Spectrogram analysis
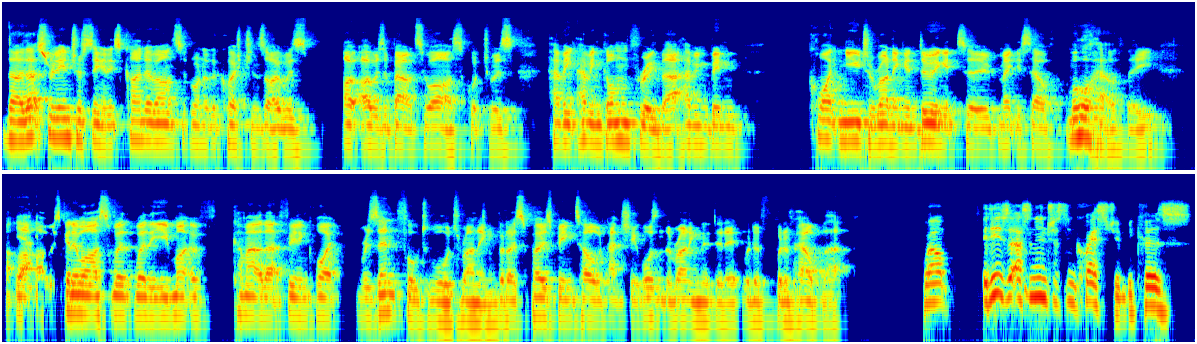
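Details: Adult male speaker; none.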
